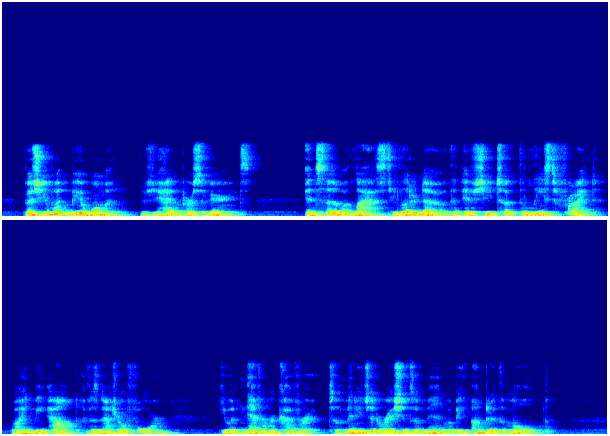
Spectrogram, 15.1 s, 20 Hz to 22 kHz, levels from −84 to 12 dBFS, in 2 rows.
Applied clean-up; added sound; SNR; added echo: none; none; none; reverberation time 0.6 s.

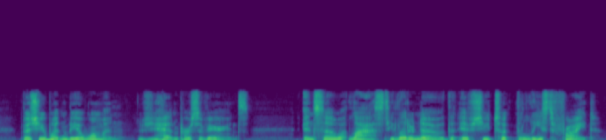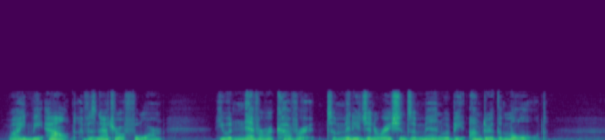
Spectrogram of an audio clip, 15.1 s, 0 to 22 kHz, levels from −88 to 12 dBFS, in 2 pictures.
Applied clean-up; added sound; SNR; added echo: none; none; none; none.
